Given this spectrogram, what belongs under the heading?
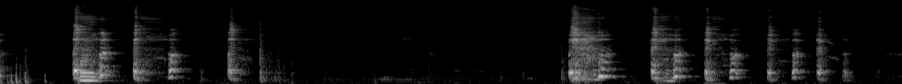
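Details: Demonstration of a cleansing-healing coughing technique: two deliberate bouts of forceful voluntary coughs, four then six, separated by a pause, after guided deep breathing cycles; repeated coughing to clear the airway.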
